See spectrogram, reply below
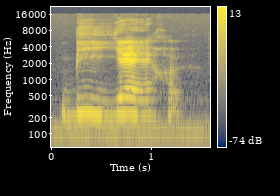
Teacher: bière, né, com som de E, e aquele E no final que não é pronunciado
